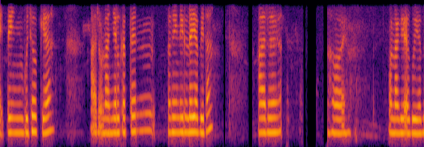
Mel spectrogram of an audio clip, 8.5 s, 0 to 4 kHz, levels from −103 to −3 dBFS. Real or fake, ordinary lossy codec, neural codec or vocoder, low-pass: real; none; none; 3.6 kHz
